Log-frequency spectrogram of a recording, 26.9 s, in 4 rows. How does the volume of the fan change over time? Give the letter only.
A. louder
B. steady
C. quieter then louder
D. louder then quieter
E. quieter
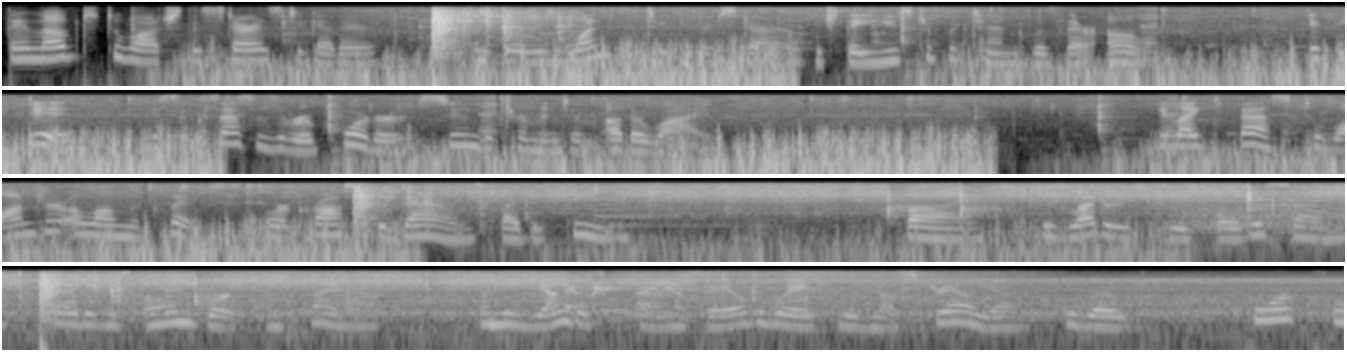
E.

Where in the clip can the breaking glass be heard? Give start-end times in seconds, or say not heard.
2.1-2.9, 15.2-15.9, 20.3-20.9.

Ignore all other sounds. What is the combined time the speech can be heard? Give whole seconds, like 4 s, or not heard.
23 s.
